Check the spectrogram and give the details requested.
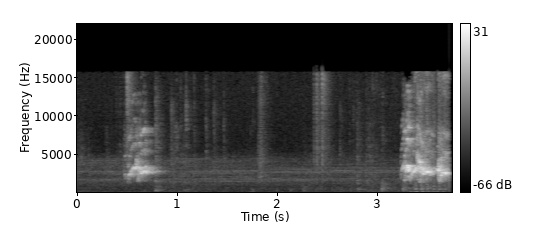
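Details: A budgerigar utters a harsh, high squawk, falls silent for over two seconds, then gives a louder, rougher burst of grating chatter.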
